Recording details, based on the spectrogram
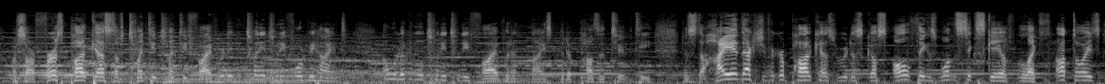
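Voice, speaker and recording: A man hosting a casual podcast, chatty and rambling with many restarts. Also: high-pitched. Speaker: podcast host.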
